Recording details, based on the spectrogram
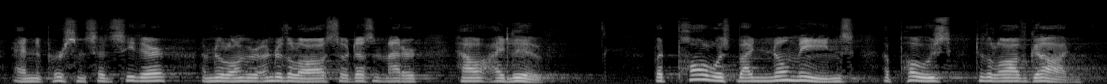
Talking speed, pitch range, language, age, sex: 170 wpm, 145-170 Hz, English, 60-79, male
